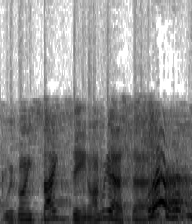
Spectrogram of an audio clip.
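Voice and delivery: talking to the dog. Acted. Nick talks to his dog.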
